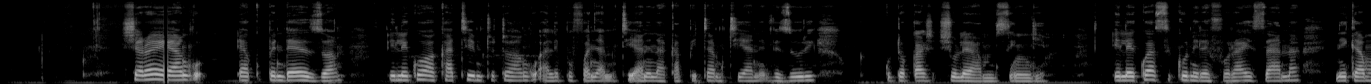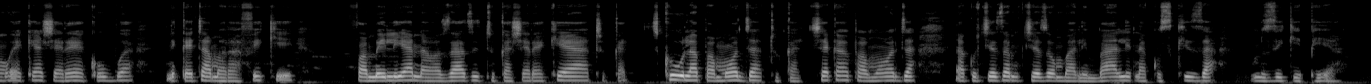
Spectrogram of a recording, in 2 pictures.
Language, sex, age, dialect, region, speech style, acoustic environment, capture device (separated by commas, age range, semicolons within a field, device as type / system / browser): Swahili, female, 25-34, Kenya - Mombasa, Kenya, anxious, nature, mobile / Linux / Chrome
